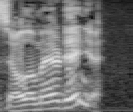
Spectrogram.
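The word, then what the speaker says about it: Xolo Maridueña: I'm gonna spell it first. It's X-O-L-O. First name is X-O-L-O. Last name, M-A-R-I-D-U-E-N-A. – As Zolo Maridueña. – I was going to go with Zolo, and then I was probably would have said Maridueña. Maridueña. – Maridueña sounds good.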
